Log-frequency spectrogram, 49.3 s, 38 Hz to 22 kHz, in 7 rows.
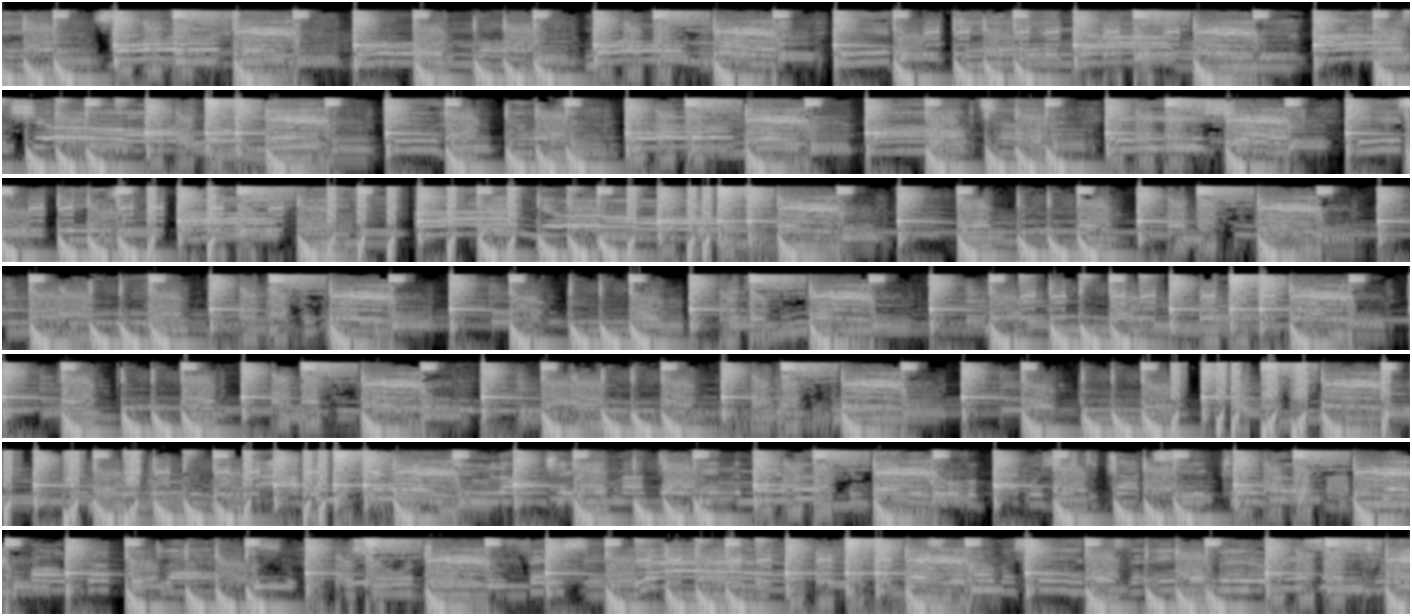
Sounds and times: Funk: 0.0s - 49.2s.

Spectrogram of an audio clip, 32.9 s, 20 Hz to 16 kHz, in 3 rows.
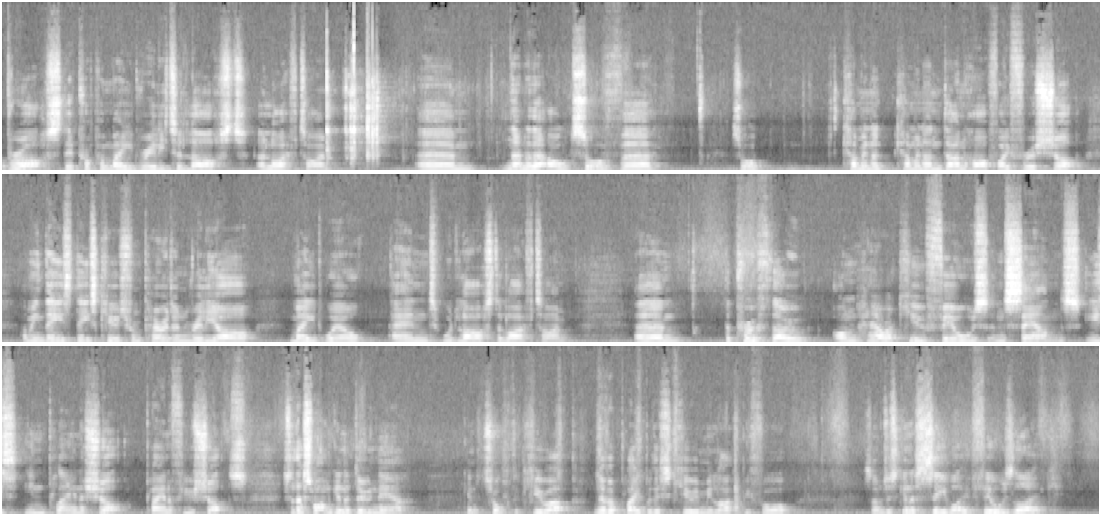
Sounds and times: Speech: 0.0s - 3.4s, 4.1s - 6.7s, 7.3s - 7.7s, 8.3s - 16.7s, 17.3s - 29.9s, 30.6s - 32.6s
Inside, small room: 0.0s - 32.9s.

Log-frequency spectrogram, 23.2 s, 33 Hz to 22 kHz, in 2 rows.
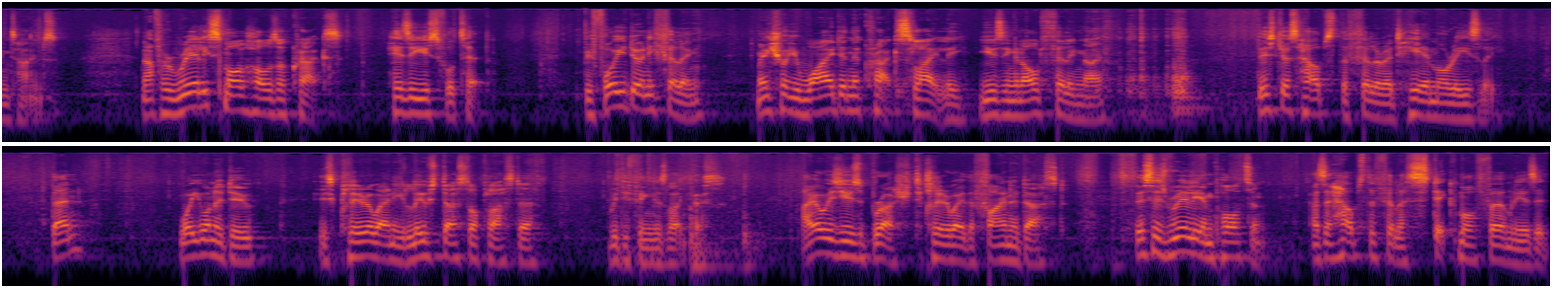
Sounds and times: Speech: 0.0s - 0.5s, 1.1s - 3.8s, 4.4s - 8.4s, 9.4s - 11.3s, 12.0s - 12.4s, 13.0s - 23.2s.

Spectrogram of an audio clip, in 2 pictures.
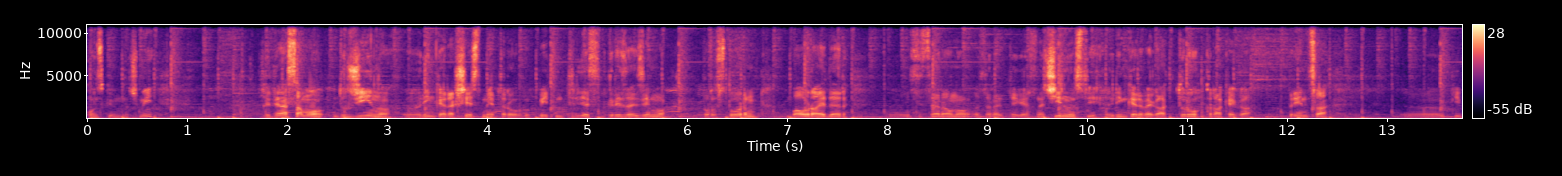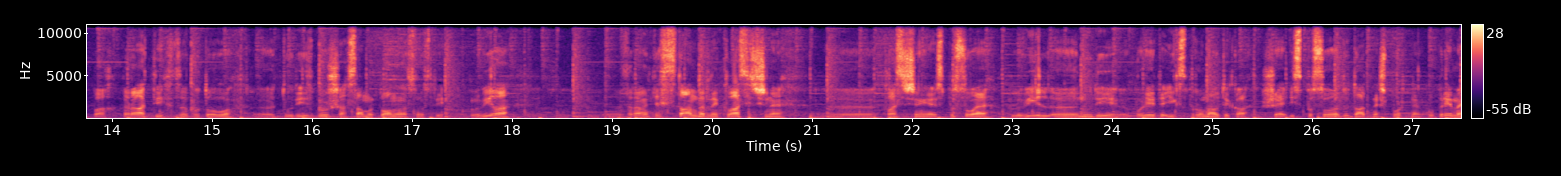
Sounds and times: Speech: 0.0s - 0.7s, 1.7s - 12.4s, 13.2s - 18.0s, 19.0s - 27.4s
Music: 0.0s - 27.4s.

